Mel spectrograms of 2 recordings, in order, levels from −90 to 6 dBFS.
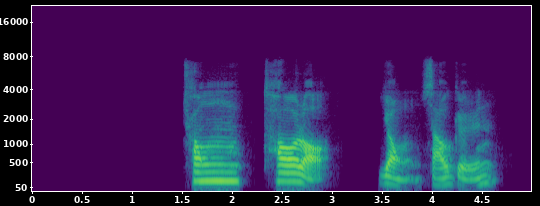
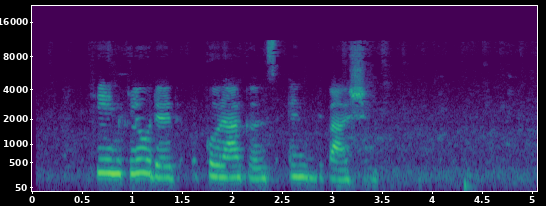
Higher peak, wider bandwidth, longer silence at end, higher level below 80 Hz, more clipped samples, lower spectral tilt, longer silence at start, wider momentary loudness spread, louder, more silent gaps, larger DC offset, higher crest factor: first, -2 dBFS vs -12 dBFS; second, 7.4 kHz vs 11.5 kHz; second, 0.4 s vs 0.65 s; about the same, -62 dBFS vs -62 dBFS; neither; first, -8.5 dB/octave vs -5 dB/octave; first, 1.55 s vs 0.65 s; about the same, 14 LU vs 12 LU; first, -18 LUFS vs -26 LUFS; first, 2.27-2.31 s, 3.18-3.43 s vs none; neither; about the same, 18 dB vs 16 dB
